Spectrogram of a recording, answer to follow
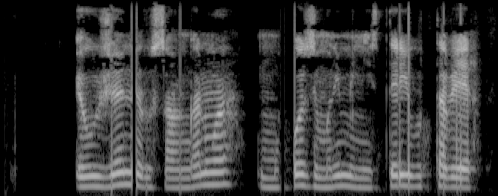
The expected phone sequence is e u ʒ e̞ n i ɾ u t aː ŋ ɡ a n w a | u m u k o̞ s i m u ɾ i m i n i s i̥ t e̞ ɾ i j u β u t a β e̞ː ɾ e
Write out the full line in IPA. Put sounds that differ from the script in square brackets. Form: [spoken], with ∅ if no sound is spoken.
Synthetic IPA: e u ʒ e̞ n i ɾ u [s] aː ŋ ɡ a n w a | u m u k o̞ [z] i m u ɾ i m i n i s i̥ t e̞ ɾ i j u β u t a β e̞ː ɾ [a]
